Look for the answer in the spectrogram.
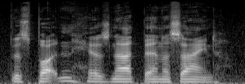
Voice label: button not assigned, Male English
